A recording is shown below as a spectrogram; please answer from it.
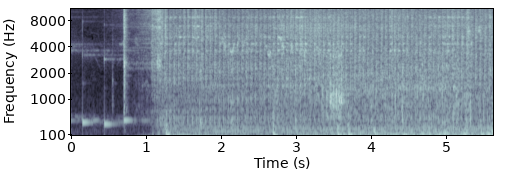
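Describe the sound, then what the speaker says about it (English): A cartoon drilling machine hammers into rock after a few sharp opening knocks, then rattles on in a loud, steady pounding roar with occasional thuds. "First, Hulk controls the drilling machine, drills the rock."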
